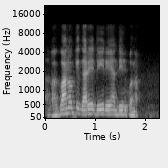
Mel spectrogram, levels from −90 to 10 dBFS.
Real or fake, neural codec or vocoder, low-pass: fake; autoencoder, 48 kHz, 32 numbers a frame, DAC-VAE, trained on Japanese speech; 10.8 kHz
